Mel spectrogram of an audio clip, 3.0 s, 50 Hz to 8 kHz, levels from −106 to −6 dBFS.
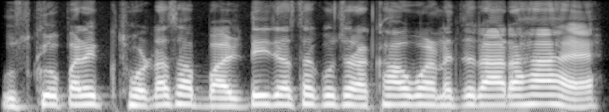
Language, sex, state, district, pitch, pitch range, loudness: Hindi, male, Jharkhand, Garhwa, 185 Hz, 175-190 Hz, -11 LUFS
